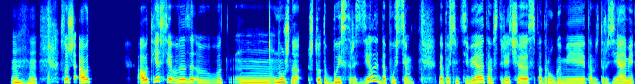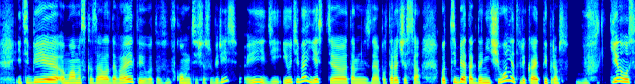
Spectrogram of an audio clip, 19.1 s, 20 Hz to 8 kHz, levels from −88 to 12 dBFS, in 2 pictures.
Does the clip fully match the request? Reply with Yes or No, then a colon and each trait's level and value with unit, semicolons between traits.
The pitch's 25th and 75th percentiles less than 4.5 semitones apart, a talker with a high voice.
No: average, 4.8 semitones; high, 205 Hz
